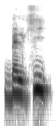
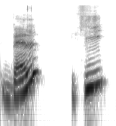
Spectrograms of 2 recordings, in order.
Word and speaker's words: België: Alors moi, j'entends beaucoup de gens qui prononcent Belgique. Non, les petits points sont là pourquoi? Pour dire, attention, c'est België. Et on a d'autres pays aussi, Italie, Italie.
